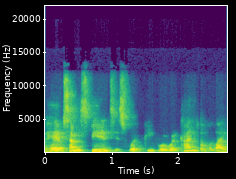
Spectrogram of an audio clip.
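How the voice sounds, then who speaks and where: The speaker is a woman with an Italian accent. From Italy (Naples). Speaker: singer-songwriter. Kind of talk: casual chat.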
